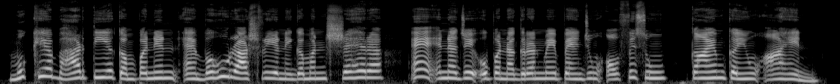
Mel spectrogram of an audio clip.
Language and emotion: Sindhi, neutral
